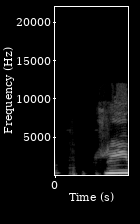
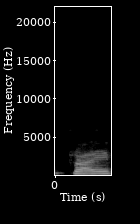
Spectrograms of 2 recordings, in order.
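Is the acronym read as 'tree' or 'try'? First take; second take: tree; try. First: The acronym sounds like the word 'tree'. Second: The acronym sounds like the word 'try'. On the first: "चाहे तो ट्री भी pronounce कर सकते हैं" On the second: "ट्राई pronounce कर सकते हैं"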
